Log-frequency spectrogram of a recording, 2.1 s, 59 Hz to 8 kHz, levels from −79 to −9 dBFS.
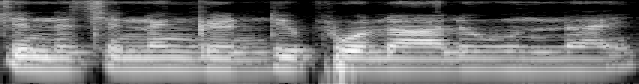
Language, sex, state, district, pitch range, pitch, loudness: Telugu, male, Telangana, Mahabubabad, 130-140 Hz, 135 Hz, -18 LUFS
